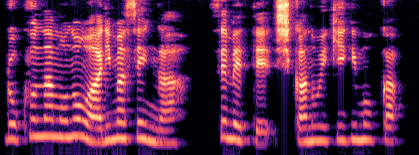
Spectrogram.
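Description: A woman's voice: high voice, measured pace. A woman reading a storybook, voicing a sly, wicked goblin spider who greets a guest with fawning politeness. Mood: falsely welcoming.

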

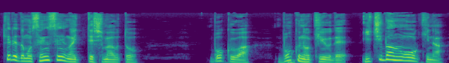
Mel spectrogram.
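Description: A man reading a first-person literary story aloud in a measured, gently expressive storybook narration. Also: mid-range voice. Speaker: audiobook narrator.

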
